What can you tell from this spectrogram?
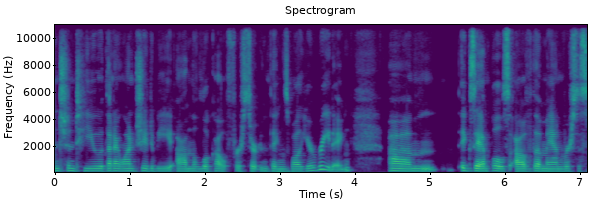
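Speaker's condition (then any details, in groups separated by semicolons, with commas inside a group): No condition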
